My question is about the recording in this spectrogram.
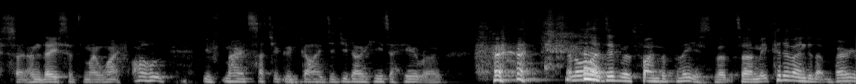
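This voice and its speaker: With a mid-range voice that's a little mellow, a podcast host wanders through a lengthy personal anecdote, correcting himself and letting out wry chuckles along the way in a casual storytelling style.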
